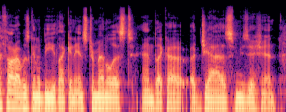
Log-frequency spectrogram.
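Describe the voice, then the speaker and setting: The speaker is a man with a normal speaking voice. His pitch is medium and his pace is moderate. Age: 20s. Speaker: musician and performer. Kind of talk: casual chat. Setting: in person.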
